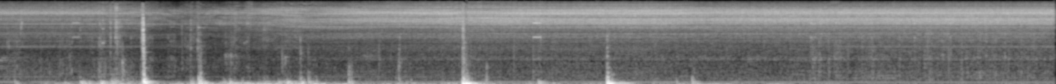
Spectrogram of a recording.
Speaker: It turned on, but now it's like hissing at me.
